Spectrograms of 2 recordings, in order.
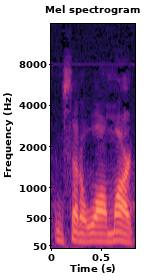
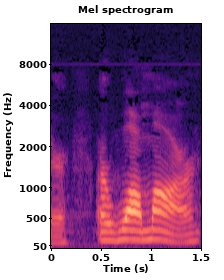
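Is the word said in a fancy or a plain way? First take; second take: plain; fancy. First: The word is said in a plain, ordinary way. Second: The word is said in a fancy, posh way. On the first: The store sounds ordinary. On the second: The store sounds expensive.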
